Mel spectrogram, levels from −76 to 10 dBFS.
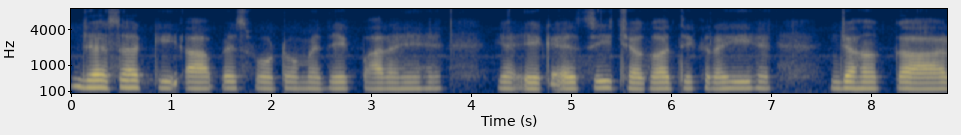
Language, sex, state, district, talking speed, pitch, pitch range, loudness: Hindi, female, Chhattisgarh, Korba, 135 wpm, 175 Hz, 170-180 Hz, -20 LUFS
